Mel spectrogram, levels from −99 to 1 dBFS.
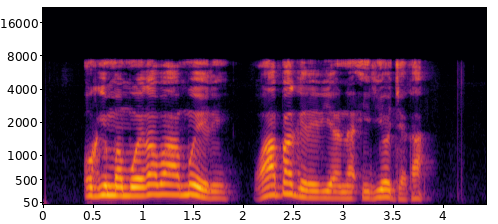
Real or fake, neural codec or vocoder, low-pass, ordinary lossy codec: real; none; 7.2 kHz; none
